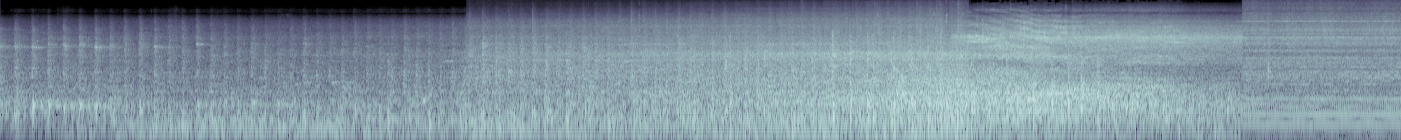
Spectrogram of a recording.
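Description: Railway wheels clicking steadily over the rail joints as a locomotive moves along the track. The sound grows louder into a harsh hiss at its peak. Near the end a steady engine drone takes over.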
